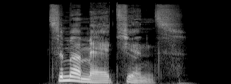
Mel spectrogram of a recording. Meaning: genitive of Zimmermädchen
- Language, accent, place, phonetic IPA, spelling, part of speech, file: German, Germany, Berlin, [ˈt͡sɪmɐˌmɛːtçəns], Zimmermädchens, noun, De-Zimmermädchens.ogg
